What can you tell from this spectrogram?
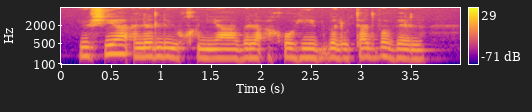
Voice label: Matthew Reading Practice, Aramaic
